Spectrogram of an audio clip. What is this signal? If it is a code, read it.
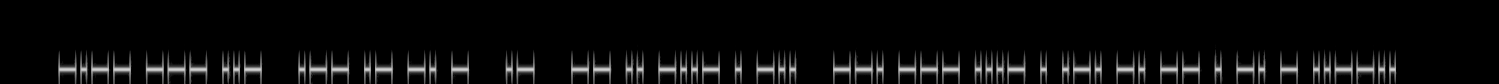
Morse code, heard as a keyed tone, about 22 wpm, 700 Hz. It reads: YOU WANT A MIXED GOVERNMENT?
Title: Sentences from Top 1500 Words 22wpm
